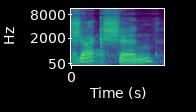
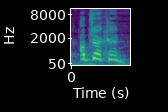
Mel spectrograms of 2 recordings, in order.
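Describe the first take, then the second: First: It is said plainly, in a normal voice. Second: It is shouted dramatically like Phoenix Wright.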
